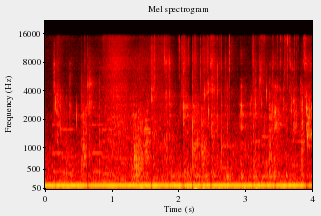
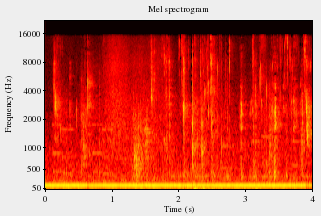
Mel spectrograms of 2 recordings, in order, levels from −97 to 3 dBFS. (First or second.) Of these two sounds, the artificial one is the first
